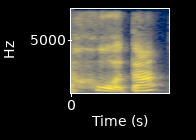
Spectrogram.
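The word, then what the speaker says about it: jota: Буква ця називається хота в іспанській мові і читається вона як х. Це трошки незвично, бо в інших мовах то як дж, то як й, то як ще щось, а тут ні. Тут х. Звичайне, наше х, до якого ми звикли.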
